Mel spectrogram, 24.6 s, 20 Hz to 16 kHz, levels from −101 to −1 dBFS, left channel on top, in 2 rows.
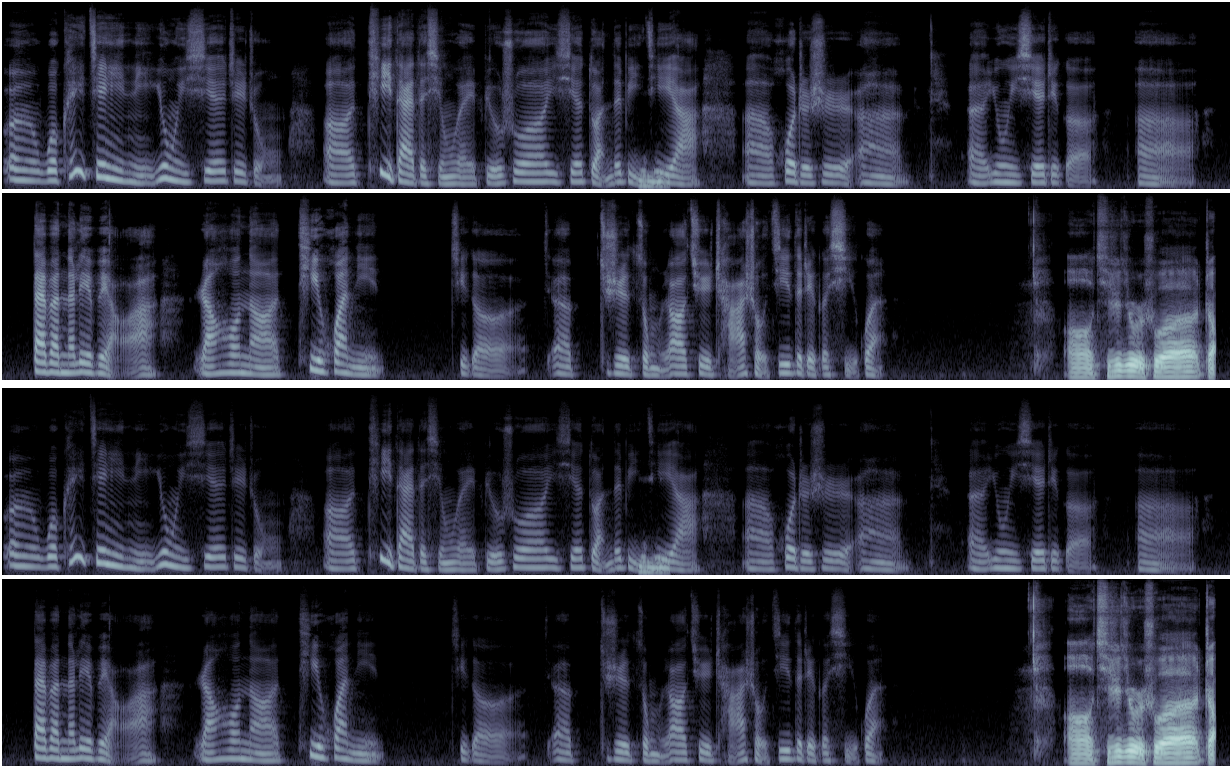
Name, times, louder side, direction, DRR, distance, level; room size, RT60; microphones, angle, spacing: voice 1, 0.0-9.4 9.6-10.9 11.3-11.9 12.6-16.1 16.8-21.1, left 3 dB, 80° left, 1.7 m, -42 dB
voice 2, 6.4-6.7 22.6-24.4, right 2 dB, 45° right, 1.7 m, -27 dB
head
